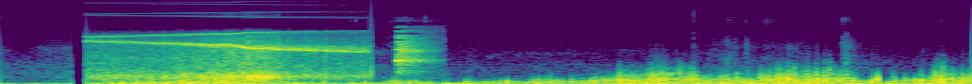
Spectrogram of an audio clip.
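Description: A cartoon falling-bomb whistle sound effect that glides down in pitch for about two seconds and cuts off abruptly with a short blip, standing in for the bullet coming back down. Then wind rumbles on the microphone.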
